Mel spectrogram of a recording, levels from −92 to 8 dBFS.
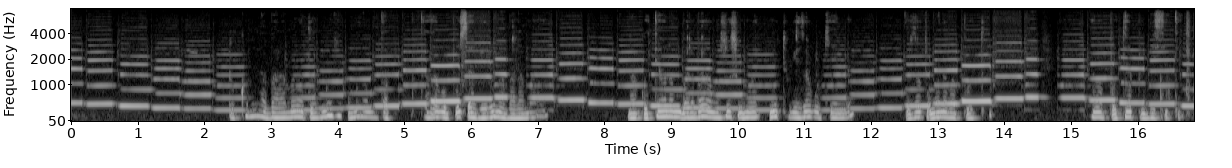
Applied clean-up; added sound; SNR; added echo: none; Wind instrument, woodwind instrument; 4 dB; none.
